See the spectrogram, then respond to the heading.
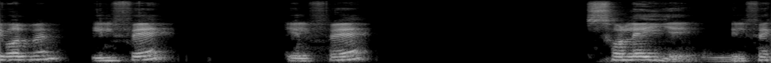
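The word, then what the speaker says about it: soleil: ইলফে ইলফে সোলেইয়ে। ইলফে কি বলবেন? সোলেইয়ে, ইলফে সোলেইয়ে রাইট। ইলফে সোলেইয়ে, হ্যাঁ? অথবা ইলফে অন সোলেইয়ে বললেও হবে, সমস্যা নাই। আহ, ইলফে সোলেইয়ে মানে আজকে ইটস সানি, হ্যাঁ?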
